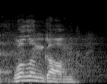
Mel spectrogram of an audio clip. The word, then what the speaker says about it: Wollongong: In Australia, at their home near Wollongong, and she Wollongong? – Is that how it's pronounced? Is it like that? – From the reaction, I'm not sure that's how you do pronounce it. – Wollongong.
